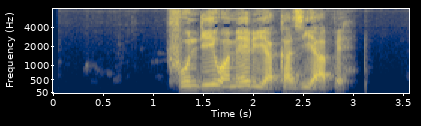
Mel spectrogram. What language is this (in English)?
Taita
